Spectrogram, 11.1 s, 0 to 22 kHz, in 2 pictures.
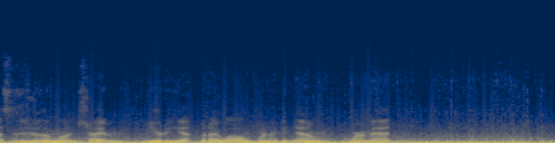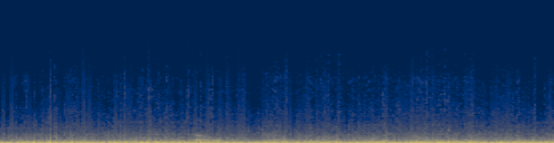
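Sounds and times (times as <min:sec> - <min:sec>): motorcycle engine cruising: 0:00.0 - 0:11.0
wind and road rush: 0:00.0 - 0:11.0.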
